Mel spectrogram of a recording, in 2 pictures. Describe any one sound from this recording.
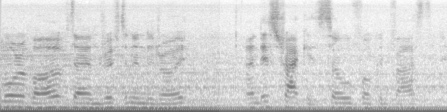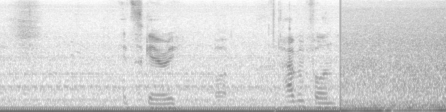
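A man talks calmly.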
